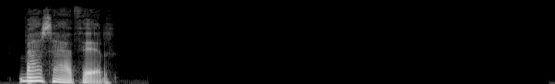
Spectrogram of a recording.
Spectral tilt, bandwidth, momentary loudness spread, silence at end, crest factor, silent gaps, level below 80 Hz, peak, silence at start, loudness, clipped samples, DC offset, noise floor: -6 dB/octave; 15.5 kHz; 7 LU; 4.45 s; 22 dB; none; -40 dBFS; 0 dBFS; 0.2 s; -15 LUFS; under 0.1%; under 0.1%; under -90 dBFS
